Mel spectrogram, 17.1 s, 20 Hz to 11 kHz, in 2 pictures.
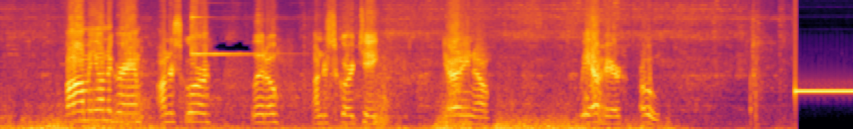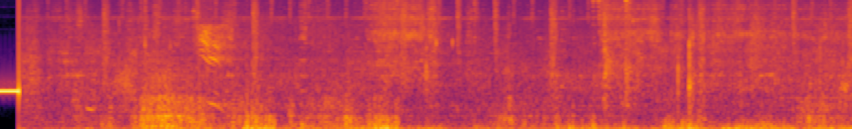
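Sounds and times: bicycle riding on asphalt: 0.0s - 2.0s, 2.8s - 8.0s, 8.8s - 17.0s
wind rumble on microphone: 0.0s - 7.1s, 8.8s - 17.0s
censor bleep: 8.0s - 8.8s.

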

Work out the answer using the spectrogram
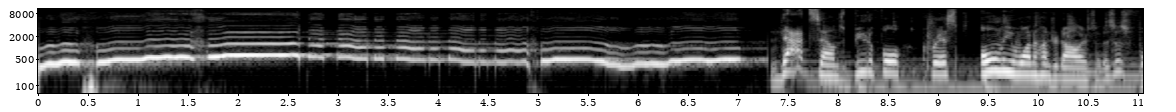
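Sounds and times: man singing wordless vocal run: 0.0s - 11.0s.

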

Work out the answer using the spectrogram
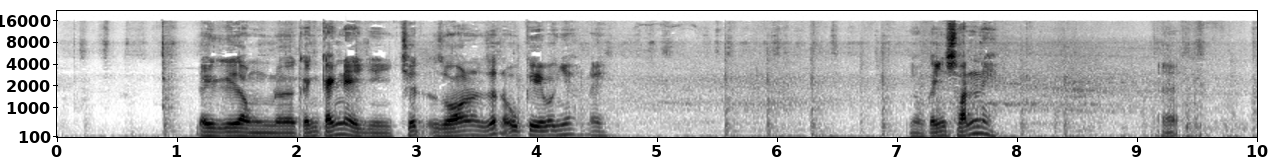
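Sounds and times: hand rubbing metal fan grille: 3.2s - 10.0s.

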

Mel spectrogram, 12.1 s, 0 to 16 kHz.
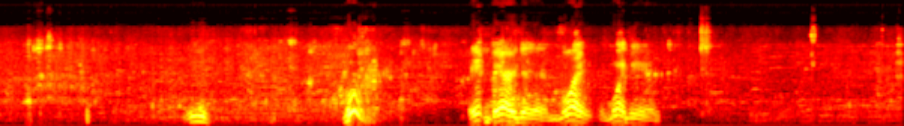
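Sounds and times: faint distant voices: 0.0s - 12.0s.

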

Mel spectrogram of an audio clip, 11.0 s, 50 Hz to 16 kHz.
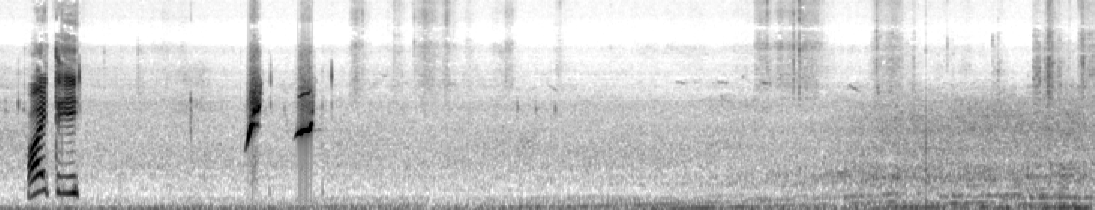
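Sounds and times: person whistling upward notes: 2.5s - 3.2s.

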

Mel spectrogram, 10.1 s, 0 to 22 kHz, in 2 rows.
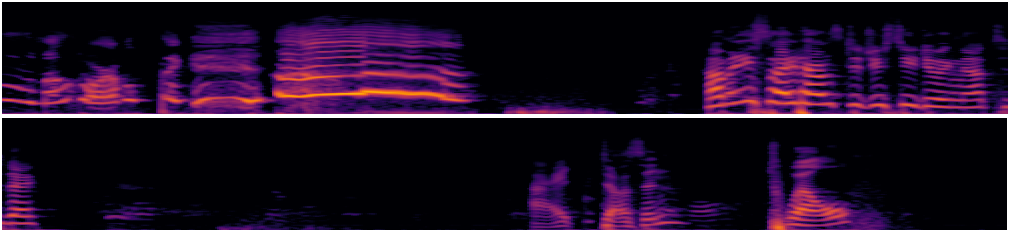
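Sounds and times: woman wailing moan: 1.2s - 2.5s.

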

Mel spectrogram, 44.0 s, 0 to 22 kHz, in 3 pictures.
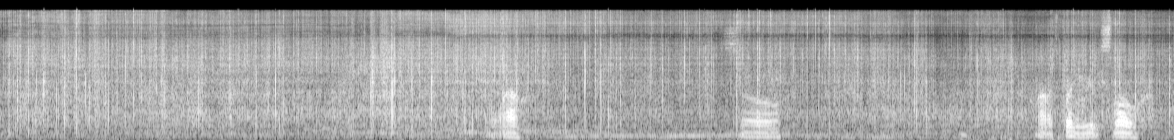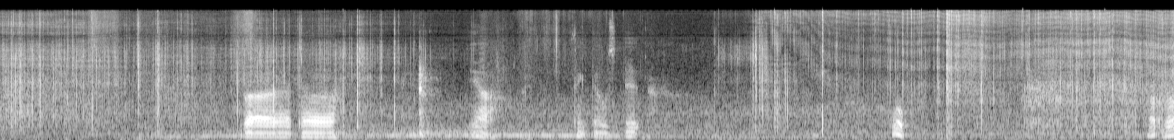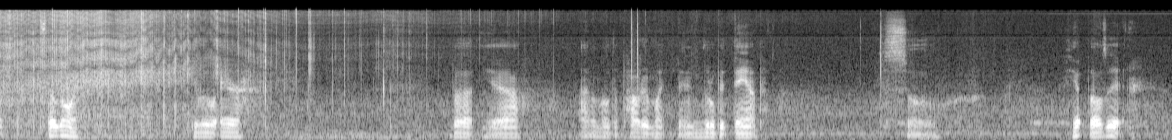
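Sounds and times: sharp pops: 0.0s - 23.0s, 23.6s - 36.3s
flare crackling hiss: 0.0s - 44.0s.

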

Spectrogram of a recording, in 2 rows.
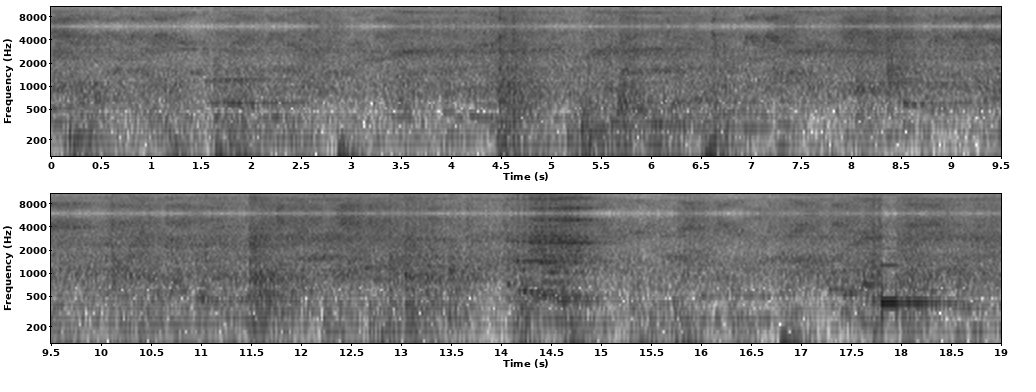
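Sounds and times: indistinct chatter in echoing hall: 0.0s - 19.0s.

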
